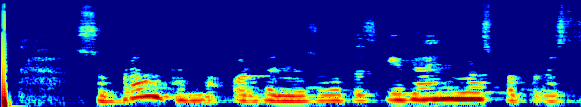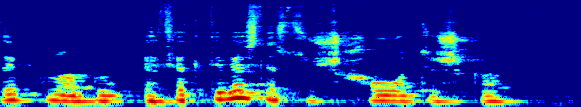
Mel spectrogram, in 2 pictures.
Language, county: Lithuanian, Panevėžys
